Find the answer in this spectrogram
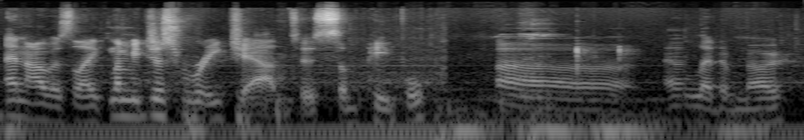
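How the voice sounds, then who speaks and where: A fellow roleplayer tells a long, rambling story over voice chat, with many fillers and lively pitch jumps, on a headset mic. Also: moderate pace, low-quality recording.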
